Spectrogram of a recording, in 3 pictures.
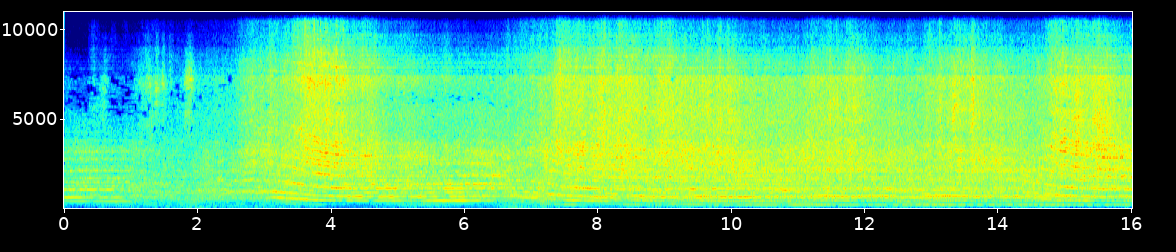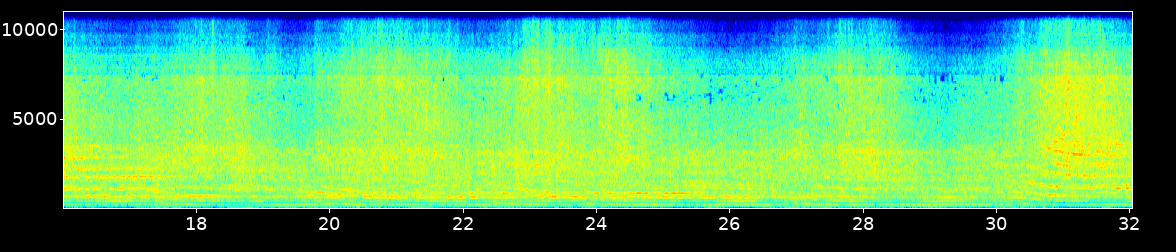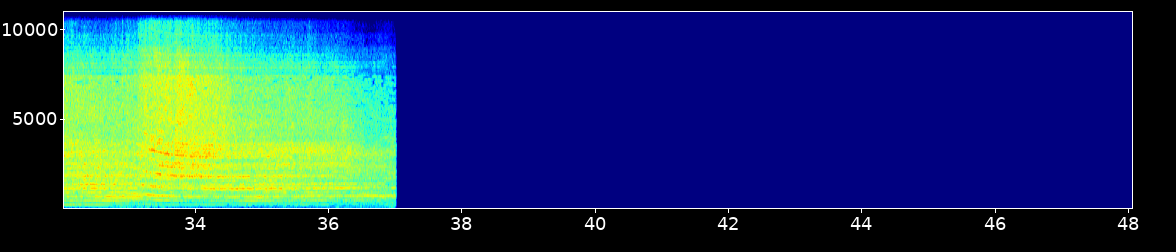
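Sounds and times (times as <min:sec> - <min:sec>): engines passing by: 0:00.0 - 0:37.0.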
